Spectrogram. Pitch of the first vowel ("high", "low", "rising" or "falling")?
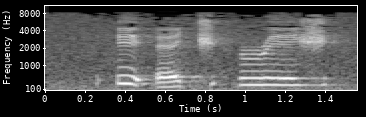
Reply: falling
